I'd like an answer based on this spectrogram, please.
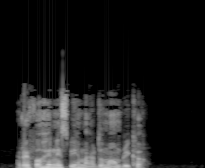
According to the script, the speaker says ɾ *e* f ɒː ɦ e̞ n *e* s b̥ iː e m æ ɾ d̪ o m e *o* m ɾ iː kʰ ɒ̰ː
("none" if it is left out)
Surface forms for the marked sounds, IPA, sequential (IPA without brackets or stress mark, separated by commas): e, e, ɒ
